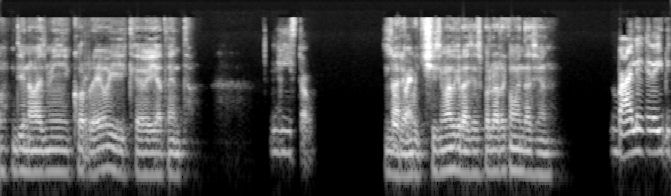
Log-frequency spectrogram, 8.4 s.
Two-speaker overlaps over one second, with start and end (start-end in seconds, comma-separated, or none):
none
